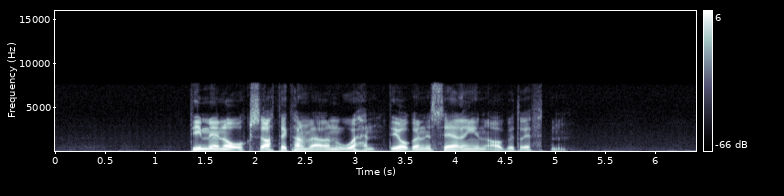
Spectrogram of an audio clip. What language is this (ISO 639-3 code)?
nor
